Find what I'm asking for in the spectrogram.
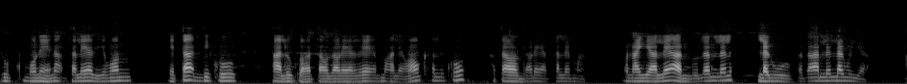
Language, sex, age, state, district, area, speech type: Santali, male, 60+, Jharkhand, Bokaro, rural, spontaneous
